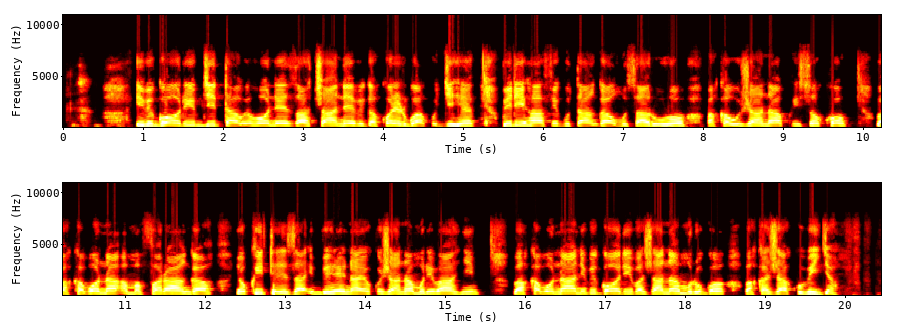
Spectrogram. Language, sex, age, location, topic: Kinyarwanda, female, 25-35, Musanze, agriculture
